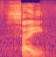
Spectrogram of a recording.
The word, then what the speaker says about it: psi: Represented by स psi p silent है। स बोलते हैं इसको हम।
